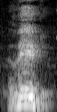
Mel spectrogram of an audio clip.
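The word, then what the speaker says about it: read: तो a book will be रेड। रीड spelling same ही होता है, रीड का सेकेंड फॉर्म और थर्ड फॉर्म रेड हो जाता है।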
